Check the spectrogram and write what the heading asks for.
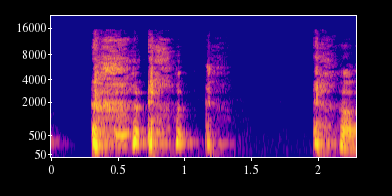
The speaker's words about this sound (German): Jetzt muss ich kurz husten.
